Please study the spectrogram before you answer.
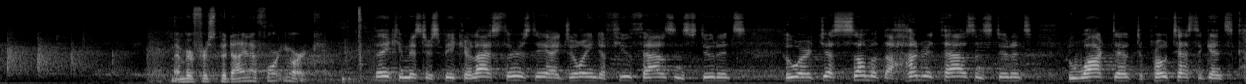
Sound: cheers and Applause

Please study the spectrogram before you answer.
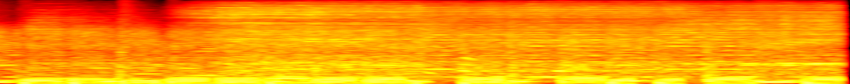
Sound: saw grinding

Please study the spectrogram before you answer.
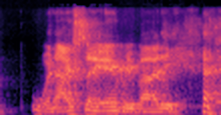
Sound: laughs

